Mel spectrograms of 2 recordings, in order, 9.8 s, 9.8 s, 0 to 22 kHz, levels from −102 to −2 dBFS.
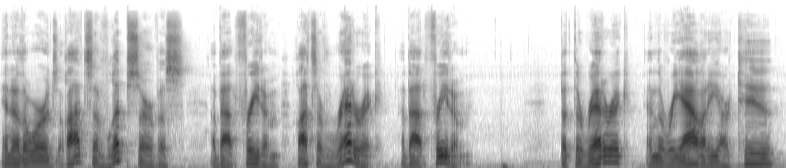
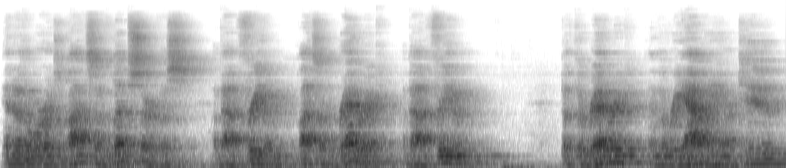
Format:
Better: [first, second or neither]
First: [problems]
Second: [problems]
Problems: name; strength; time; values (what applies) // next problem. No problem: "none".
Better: first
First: none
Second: off-mic speech; far // room echo; strong; dies away in 1 s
